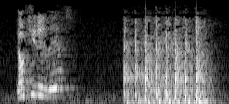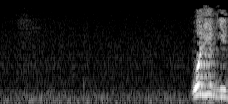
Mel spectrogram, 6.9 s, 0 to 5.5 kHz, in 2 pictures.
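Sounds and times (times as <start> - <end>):
speech: 0.2 - 1.2, 6.3 - 6.8
sharp knocks on a door: 1.8 - 3.4.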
